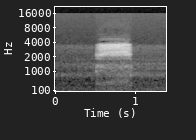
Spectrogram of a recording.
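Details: A single rasping, hissy owl screech about half a second long, recorded on a porch at 1:53 AM, May 5, 2013, in otherwise quiet surroundings.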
